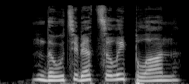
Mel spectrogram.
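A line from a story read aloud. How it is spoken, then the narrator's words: Tired, smiling. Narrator (Russian): устало улыбаюсь я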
